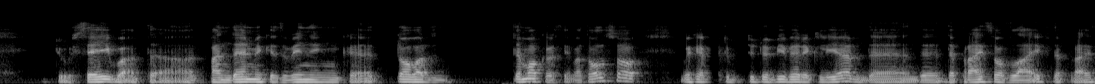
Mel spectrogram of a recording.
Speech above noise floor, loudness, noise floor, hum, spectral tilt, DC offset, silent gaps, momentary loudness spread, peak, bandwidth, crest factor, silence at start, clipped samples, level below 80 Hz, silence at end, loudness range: 37 dB; -25 LUFS; -62 dBFS; none; -7 dB/octave; under 0.1%; none; 11 LU; -6 dBFS; 7.4 kHz; 18 dB; 0.6 s; under 0.1%; -58 dBFS; 0 s; 4 LU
